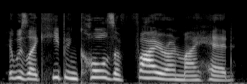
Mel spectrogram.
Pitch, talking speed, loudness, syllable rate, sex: 250 Hz, 240 wpm, -17 LUFS, 5.4 syllables/s, female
